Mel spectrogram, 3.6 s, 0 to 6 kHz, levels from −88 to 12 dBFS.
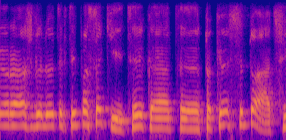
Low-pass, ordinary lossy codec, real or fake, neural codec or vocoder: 5.4 kHz; Opus, 32 kbps; real; none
